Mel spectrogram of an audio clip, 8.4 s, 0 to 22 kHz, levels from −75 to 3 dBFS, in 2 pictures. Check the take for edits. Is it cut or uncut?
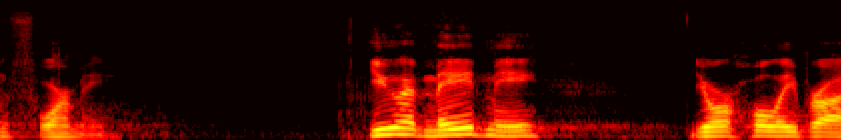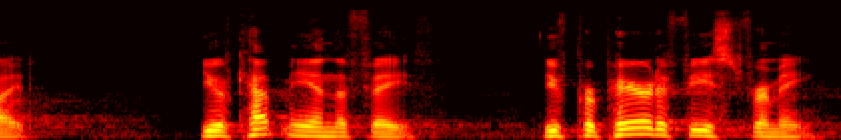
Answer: uncut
